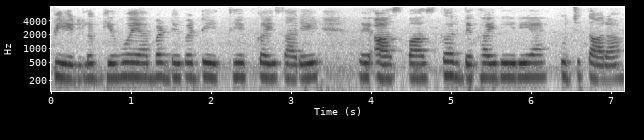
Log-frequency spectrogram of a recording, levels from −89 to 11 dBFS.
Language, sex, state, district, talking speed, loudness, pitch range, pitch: Punjabi, female, Punjab, Pathankot, 140 wpm, -16 LUFS, 230-240 Hz, 235 Hz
